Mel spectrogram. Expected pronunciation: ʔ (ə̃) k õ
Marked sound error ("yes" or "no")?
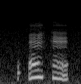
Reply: yes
